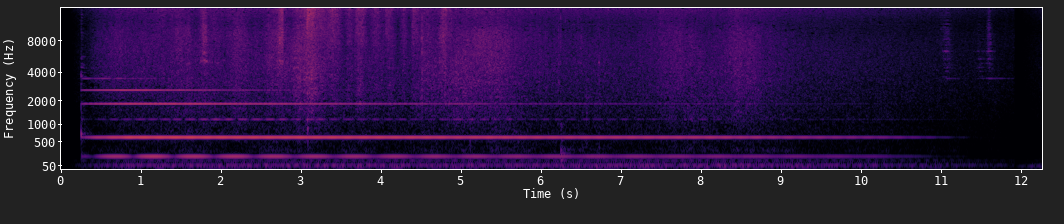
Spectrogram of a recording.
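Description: A singing bowl struck once, ringing with several overtones and a slowly pulsing low hum, then fading away over about eleven seconds.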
